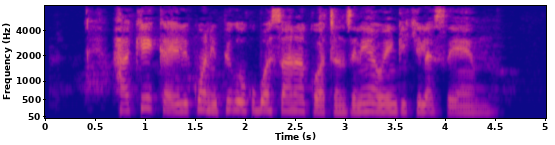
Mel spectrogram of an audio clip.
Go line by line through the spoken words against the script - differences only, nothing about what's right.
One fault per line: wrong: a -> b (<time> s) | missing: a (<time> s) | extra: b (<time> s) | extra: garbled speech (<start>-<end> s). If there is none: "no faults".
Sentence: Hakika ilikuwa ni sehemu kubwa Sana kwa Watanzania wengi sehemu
wrong: sehemu -> pigo (1.7 s)
extra: kila (3.6 s)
